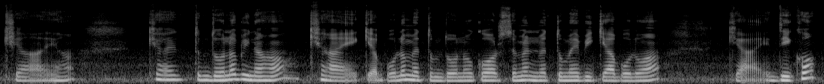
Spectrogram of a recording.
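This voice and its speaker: Lecturing mother, scolding, gravelly voice, played by a woman. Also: medium pitch, mellow, a little hiss or hum, lightly acted. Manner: scolding, advising. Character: mother, lecturing two young women.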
